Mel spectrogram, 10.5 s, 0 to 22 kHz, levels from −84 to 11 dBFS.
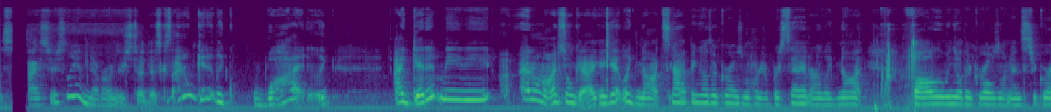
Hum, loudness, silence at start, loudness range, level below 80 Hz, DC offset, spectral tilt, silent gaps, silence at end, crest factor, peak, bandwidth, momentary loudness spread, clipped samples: none; -28 LUFS; 0 s; 6 LU; -50 dBFS; under 0.1%; -5.5 dB/octave; 0.14-0.25 s; 0 s; 20 dB; -8 dBFS; 17 kHz; 12 LU; under 0.1%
